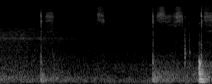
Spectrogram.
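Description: Faint taps and short scratches of a pen stylus on an interactive smart-board screen as numbers are written, with a sharp tap about half a second in.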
